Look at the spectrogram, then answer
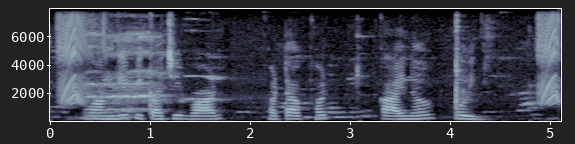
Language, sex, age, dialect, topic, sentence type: Marathi, male, 31-35, Varhadi, agriculture, question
